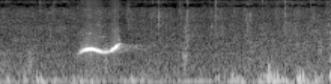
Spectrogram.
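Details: A pet Boxer named Samson gives a single brief, high, whistle-like whine that dips and then rises again. Soft shuffling and rustling continue underneath.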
